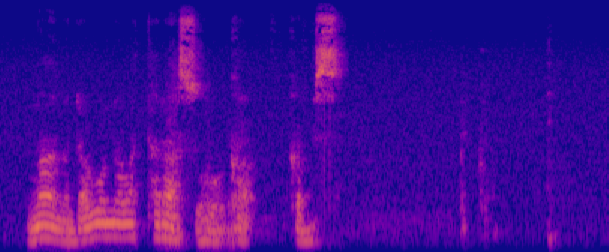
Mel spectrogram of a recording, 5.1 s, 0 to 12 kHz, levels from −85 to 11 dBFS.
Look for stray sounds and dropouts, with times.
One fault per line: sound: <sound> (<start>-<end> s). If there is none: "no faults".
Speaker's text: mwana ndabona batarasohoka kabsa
no faults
